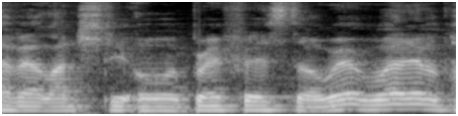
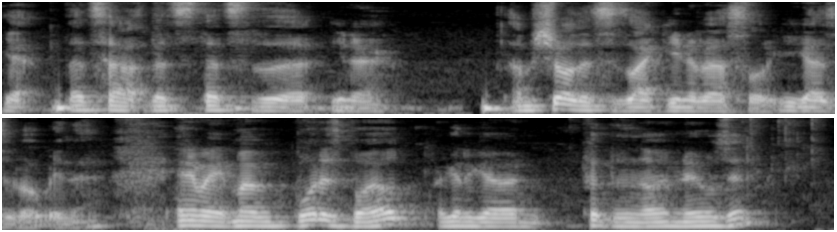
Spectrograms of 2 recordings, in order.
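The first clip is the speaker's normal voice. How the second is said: ordinary delivery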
